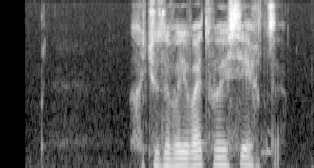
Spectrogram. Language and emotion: Russian, positive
